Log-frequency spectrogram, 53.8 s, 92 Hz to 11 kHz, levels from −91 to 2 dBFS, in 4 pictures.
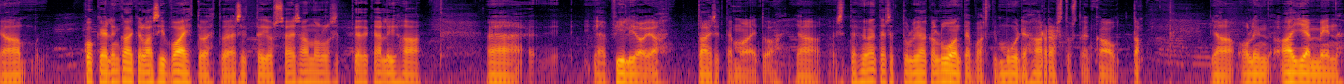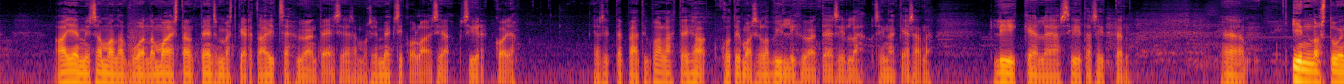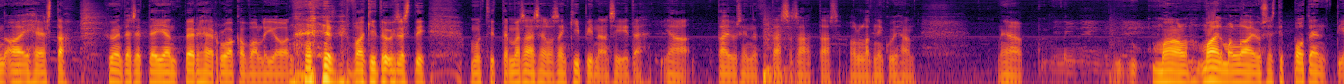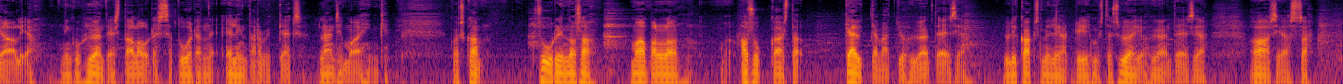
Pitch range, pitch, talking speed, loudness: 75-90 Hz, 80 Hz, 115 wpm, -21 LUFS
